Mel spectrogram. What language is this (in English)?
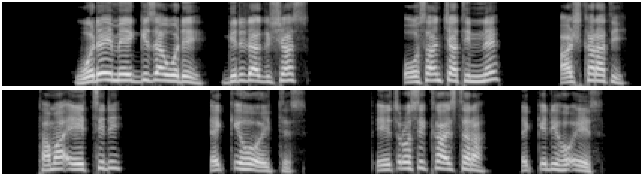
Gamo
